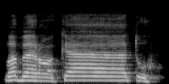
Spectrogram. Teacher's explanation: In salam we say assalamu alaikum wa rahmatullahi wa barakatuhu. So that inverse dhamma at the end is not pronounced. Wa barakatuh.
